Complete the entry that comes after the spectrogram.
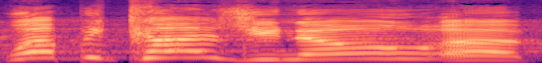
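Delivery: high-pitched mock stammered reply; flustered excuse. Preacher imagining Balaam answering his donkey, mock flustered.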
